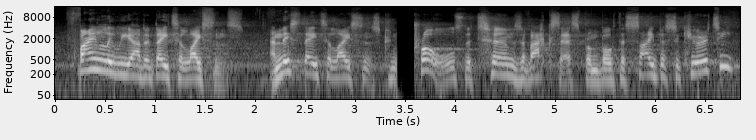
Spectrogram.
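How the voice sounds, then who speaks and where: A man's voice: a little high, fairly bright tone. A man with a North Wales accent giving a live business presentation as a company founder, addressing the audience directly. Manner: rhetorical questions and wry asides to the audience. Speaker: company chief executive and co-founder giving a pitch. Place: indoor hall at a demo day event. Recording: echoey hall, noisy live event.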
